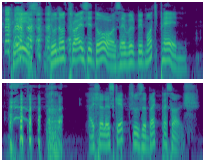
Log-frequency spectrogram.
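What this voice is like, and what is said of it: Put-on comedic French accent. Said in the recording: “That's Allo Allo. ... I thought you were doing like a Clouseau. ... all French accents are the same ... exactly the same French accent”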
